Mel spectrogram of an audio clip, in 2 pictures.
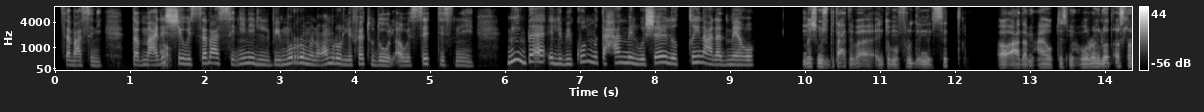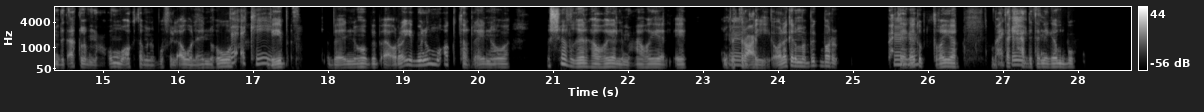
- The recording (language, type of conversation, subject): Arabic, unstructured, إزاي بتتعامل مع مشاعر الغضب بعد خناقة مع شريكك؟
- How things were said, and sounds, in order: tapping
